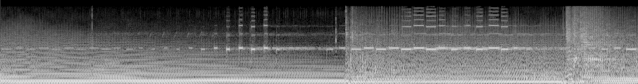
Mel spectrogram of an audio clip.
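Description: Loud instrumental music of sustained, droning chords that change to a new chord about three and a half seconds in, with a thin steady high tone running above.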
